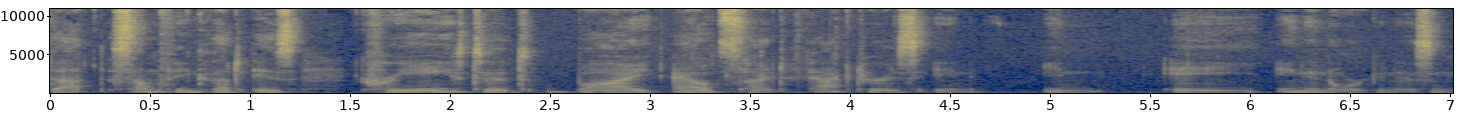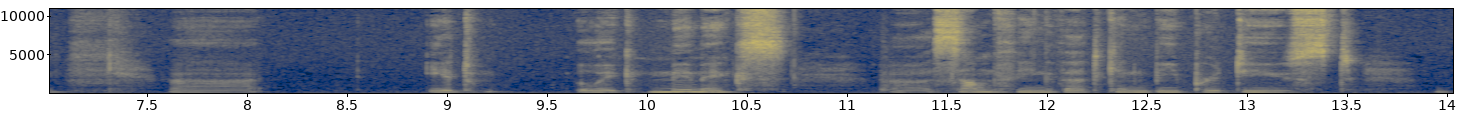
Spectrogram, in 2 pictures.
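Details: Stuttering with word repetitions in an ASMR roleplay by a female speaker, who states she stutters like this in real life.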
